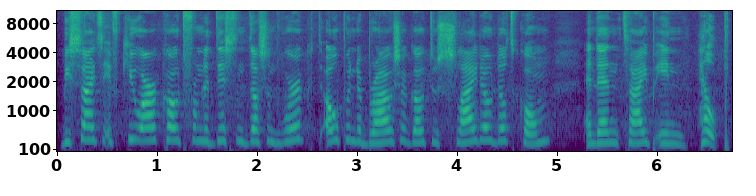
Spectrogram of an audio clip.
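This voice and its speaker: A woman with a Dutch accent gives a live talk in a conference theater. She is playful and chatty and laughs often. Her voice sits a little higher than most women's. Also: steady tone, normal speed. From Netherlands. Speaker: conference presenter.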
